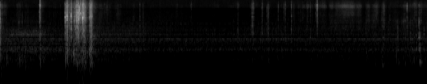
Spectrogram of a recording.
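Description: Tarot cards being shuffled by hand, a short burst of riffling and flicking near the start, then faint occasional card taps and rustles in a quiet room.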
